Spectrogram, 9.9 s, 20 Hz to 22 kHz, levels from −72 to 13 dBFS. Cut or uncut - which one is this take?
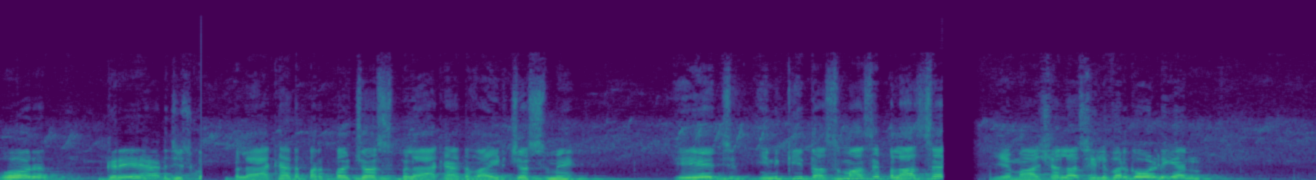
cut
